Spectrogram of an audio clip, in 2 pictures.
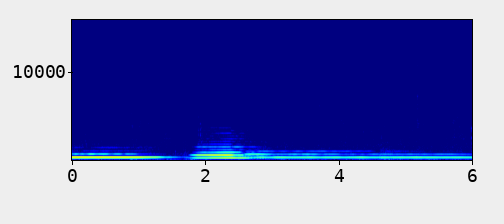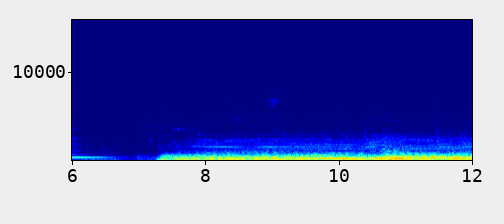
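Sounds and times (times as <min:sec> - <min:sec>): concert band playing: 0:07.3 - 0:12.0
low brass chord: 0:07.3 - 0:12.0.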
